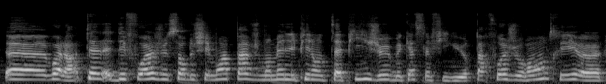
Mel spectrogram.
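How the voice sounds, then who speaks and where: A woman voicing a restless male tarot card who rambles about always rushing and crashing into things, full of hesitant restarts. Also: a little high, fairly even intonation, natural voice. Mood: flustered.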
